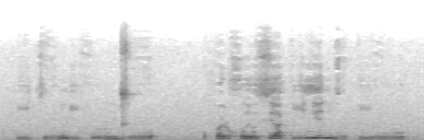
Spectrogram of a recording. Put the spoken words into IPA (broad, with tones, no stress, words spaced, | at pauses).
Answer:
i˩˥kʲo̤˩˥ŋḭ˦˥ fṵ˩˥ɭnd͡ʒo̤˦˥ | fʌ˦˥ɭχʷe˦˥ʊ̯ xʲa˦˥kḭ˦˥lʲe˦˥ŋɡo̤˩˥ ki˩˥vu˩˥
